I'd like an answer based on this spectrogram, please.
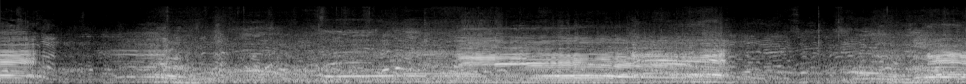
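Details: Moos from Sahiwal bull calves at a cattle market where a Mymensingh farmer bought stock, 19 April 2025. Long, bending lowing calls run beneath busy market chatter and voices bargaining nearby.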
